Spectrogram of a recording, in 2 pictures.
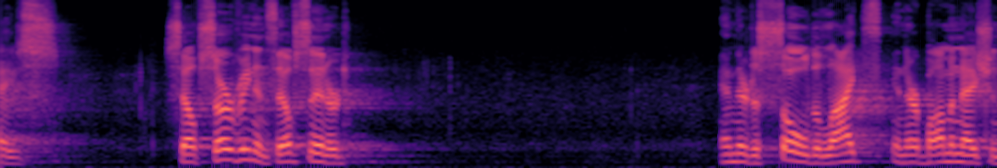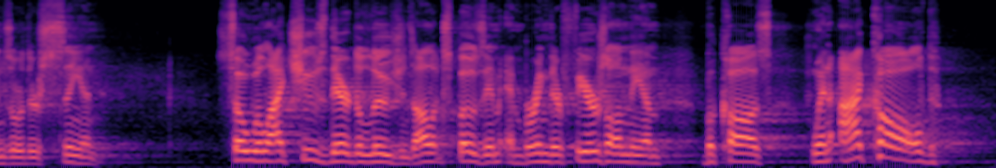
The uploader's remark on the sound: Recorded live during our Wednesday night service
